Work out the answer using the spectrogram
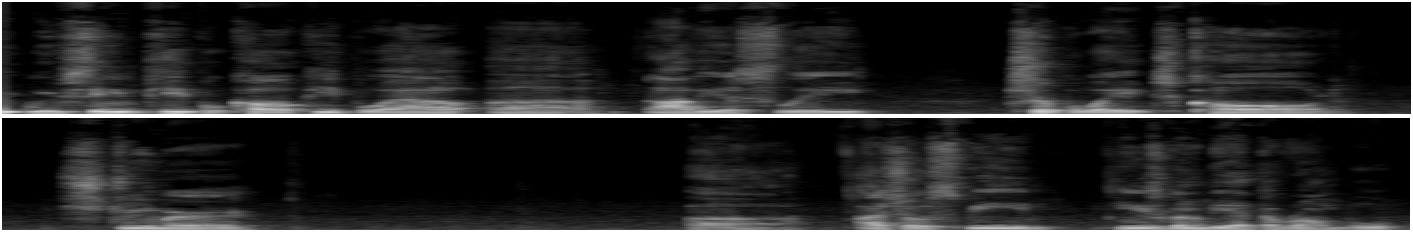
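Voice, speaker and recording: A man hosting a podcast, talking casually and digressively, with animated asides. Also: fairly low pitch. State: recovering from flu. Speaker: podcast host. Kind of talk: casual wrestling predictions.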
